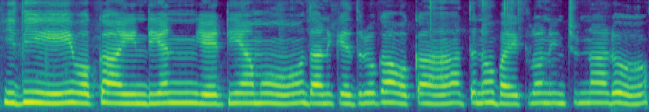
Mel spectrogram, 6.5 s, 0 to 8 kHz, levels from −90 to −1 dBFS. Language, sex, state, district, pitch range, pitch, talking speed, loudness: Telugu, female, Andhra Pradesh, Annamaya, 245-265 Hz, 255 Hz, 110 wpm, -14 LUFS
